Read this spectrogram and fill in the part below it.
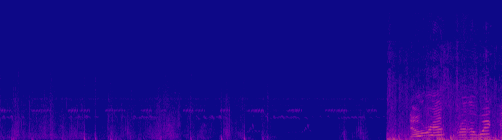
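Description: Horse hooves clip-clopping at a steady walking rhythm in the video game Red Dead Redemption, moderately near, with faint ambient tones, followed by a loud burst of noise at the end.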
